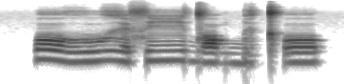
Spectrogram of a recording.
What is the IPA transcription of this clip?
o˦˨ ɣ u˨˦ ɣ ɪ˨ s iː˦ d ɔ˨˦ ɡ͡b ɪ˨ kʼ o˦

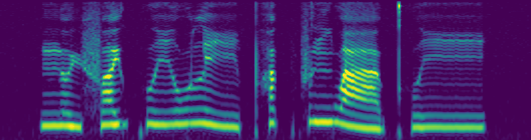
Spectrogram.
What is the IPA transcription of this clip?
n̪ ɵ˨˩ ɥ f ɐ˧ j kʷ iː˨˧ w l iː˨˩ pʰ ɐ˥ k̚ f ɪ˥ ŋ w aː˨˩ kʷʰ iː˨

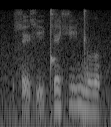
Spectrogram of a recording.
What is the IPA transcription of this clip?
ɬ ḛ˦ x ḭ˦ ǃʼ e˦ ç i˦ ŋ͡ǁ ʊ˨

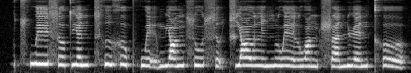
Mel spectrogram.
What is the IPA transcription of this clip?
t͡sʰ w e˥ ɪ̯ s ɤ˧˥ t̪ j ɛ˧˥ n t͡sʰ ɹ̩˥˧ x ɤ˥˩ pʰ w ḛ˨˩ ɪ̯ m j ɑ˧˥ ŋ s u˧˥ s ɹ̩˨˩ t͡ɕ j ɑ˥ ʊ̯ l i˧˥ ŋ l w e˥˧ ɪ̯ l w ɑ˥˩ ŋ ʂ a˧˥ n ɥ ɛ˧˥ n kʰ ɤ˥˩

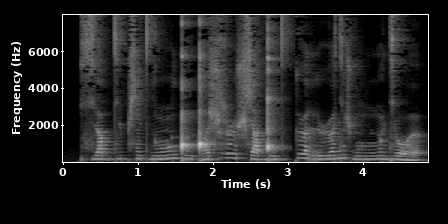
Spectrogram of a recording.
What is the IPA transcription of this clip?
sʲ a b tʲ u b ɕ ẽ tʲ ɡ ũː ɡ͡ǃ ẽ ɡ͡ǃ a ʃ ɮ ʉː ʃ ɕ a ɡ͡ǃ ʉ tʲ kː ɨ ə̯ r ʉː ə̯ dʲ ẽ ʃ b õ b nː ũ dʲ oː ə̯

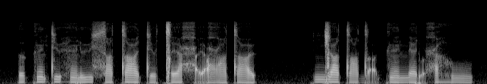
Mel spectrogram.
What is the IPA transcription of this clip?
ə k ɛ̃ t y h ɛ̃ ɾ y s ə tˤ ø t ø ǀ ɛ ħ ɛ̰ ʕ ɵ tˤ ø | ŋ͡ǀ y tˤ æ dˤ æ̰ k ɛ̃ n æ ɾ ṵ ħ ə ɦ u

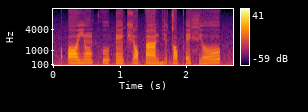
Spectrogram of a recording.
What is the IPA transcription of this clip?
ʔ ɔ j õ pʰ u ʔ ẽ t͡ʃ ɔ p ã bʲ u d ɔ pʼ e fʲ o

